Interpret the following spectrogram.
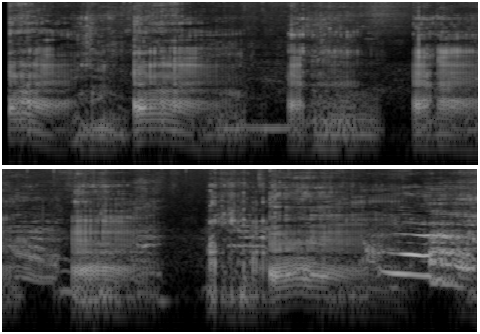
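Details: Lions being fed a snack at the South African Lion Park in Johannesburg: deep, rough, snarling growls in loud bursts, broken by brief silent gaps, with a higher whining tone near the end.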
